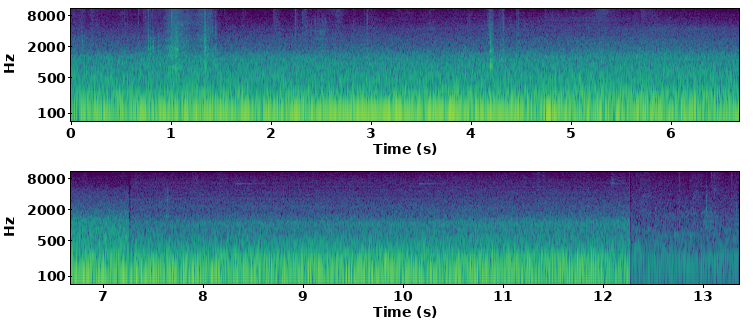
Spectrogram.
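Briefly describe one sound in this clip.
A car engine hums with a low, steady rumble from inside the car.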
